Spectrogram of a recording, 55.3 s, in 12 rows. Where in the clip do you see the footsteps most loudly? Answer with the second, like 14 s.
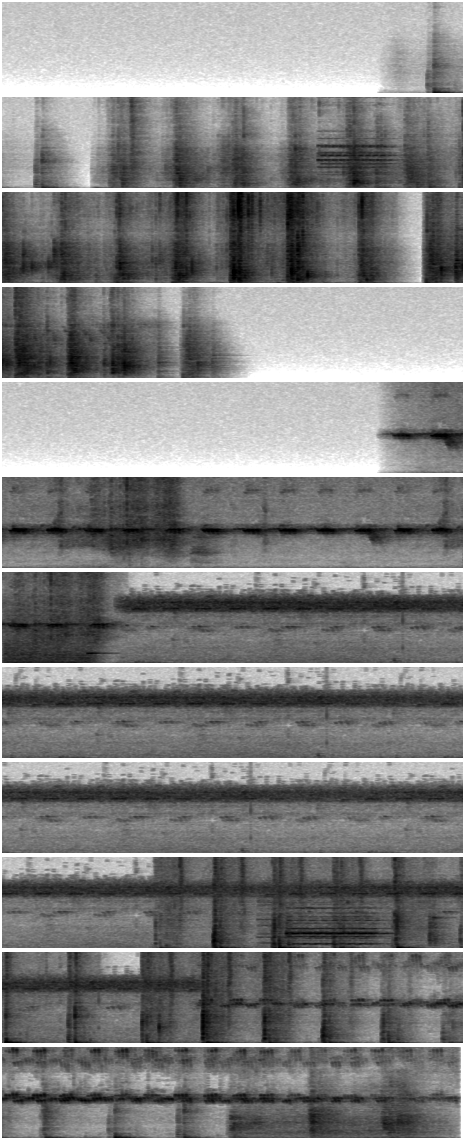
46 s.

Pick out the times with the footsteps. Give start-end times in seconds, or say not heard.
4.2-16.0, 43.0-55.2.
